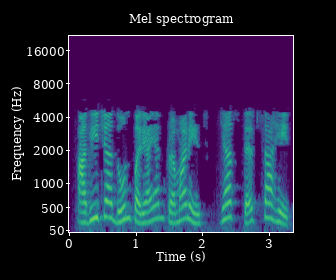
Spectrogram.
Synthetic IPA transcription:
ad̪ʱit͡ɕjad̪onpəɾjajampɾəmaɽ̃et͡s | ɦjasʈɛpsaɦet̪̚

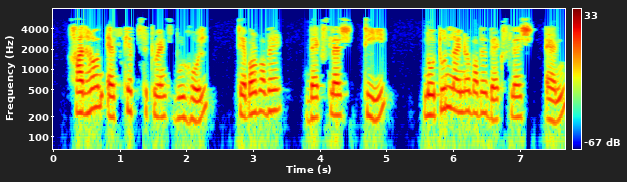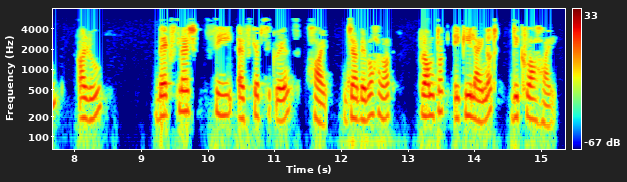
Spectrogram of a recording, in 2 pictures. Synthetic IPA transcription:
xadʱaɹɔnɛskɛp̚sikuɛnsbuɹɦol | tɛbɔɹbabɛ | bɛkslɛʃti | notunlajnɔɹbabɛbɛkslɛʃ | ɛn | a̰ɹu | bɛkslɛʃ | siɛskɛpsikwɛns | hɔj | zaɹbɛbɔxaɹɔt̚ | pɹɔmtɔkekejlajnɔt | dekʰuwaɦɔj

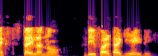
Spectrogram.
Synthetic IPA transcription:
eksʈsʈɐjlɐnːu | ɖipʰalʈaːɡijɐiɽi

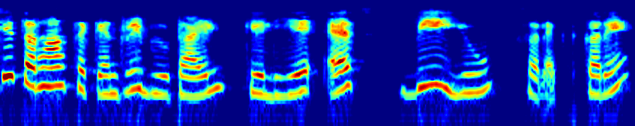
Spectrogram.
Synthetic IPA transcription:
it̪ɐɾaseːkə̃ɳɖɾibjuːʈaːɪlkelieʔɛːs | bijuːsɛlʔḛːkʈkɐɾẽː

